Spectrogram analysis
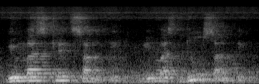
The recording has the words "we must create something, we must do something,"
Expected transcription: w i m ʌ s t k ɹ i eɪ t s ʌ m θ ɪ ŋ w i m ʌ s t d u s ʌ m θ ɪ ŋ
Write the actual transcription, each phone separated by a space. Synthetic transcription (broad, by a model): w i m ʌ s t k l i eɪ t s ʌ m t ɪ ŋ w i m ʌ s t d u s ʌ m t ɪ ŋ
